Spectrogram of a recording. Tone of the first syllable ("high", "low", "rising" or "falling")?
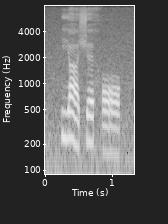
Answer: falling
